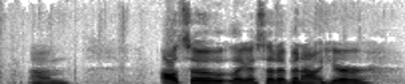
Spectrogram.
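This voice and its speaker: Speaking very slowly in a Southern US accent, a woman keeps a monotone, flat intonation. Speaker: travel vlogger. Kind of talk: vlog narration while hiking. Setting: outdoors on a forest walking track. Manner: halting, many fillers and restarts.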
